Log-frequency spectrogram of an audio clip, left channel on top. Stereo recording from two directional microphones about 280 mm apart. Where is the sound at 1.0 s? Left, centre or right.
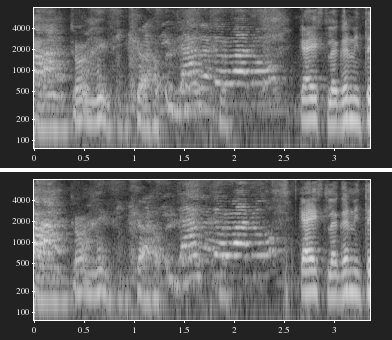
Centre.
